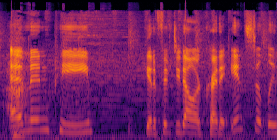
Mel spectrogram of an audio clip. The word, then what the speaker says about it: M&P: Some people think that's pronounced MAND-P. It's not. M&P.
